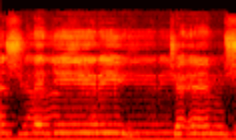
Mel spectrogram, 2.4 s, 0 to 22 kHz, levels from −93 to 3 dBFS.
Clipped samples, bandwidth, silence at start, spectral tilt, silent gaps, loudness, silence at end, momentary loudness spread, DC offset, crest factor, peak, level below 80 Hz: under 0.1%; 16 kHz; 0 s; 1 dB/octave; none; -30 LUFS; 0 s; 7 LU; 0.3%; 20 dB; -12 dBFS; -72 dBFS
